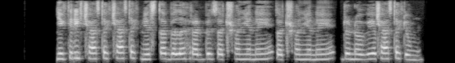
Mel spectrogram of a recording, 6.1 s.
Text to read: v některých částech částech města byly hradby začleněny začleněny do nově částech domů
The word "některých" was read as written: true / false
true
